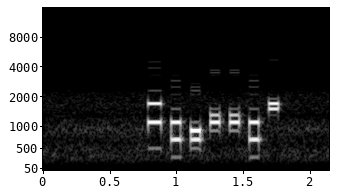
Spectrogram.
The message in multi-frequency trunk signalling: KP 21662 ST

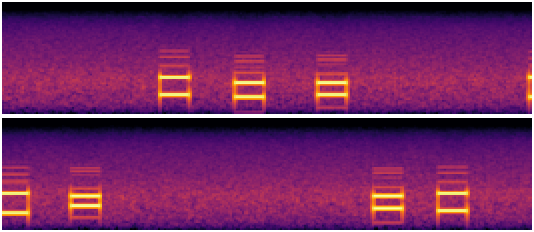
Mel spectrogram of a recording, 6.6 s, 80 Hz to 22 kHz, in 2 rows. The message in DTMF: 614 30 86

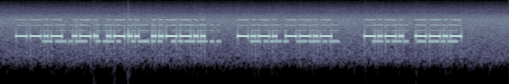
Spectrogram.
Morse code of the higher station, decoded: QRL? CQ CQ

